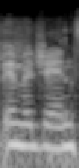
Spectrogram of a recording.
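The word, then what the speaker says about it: Imogen: I love Imogene, so... – Okay. You even say it properly.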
